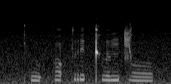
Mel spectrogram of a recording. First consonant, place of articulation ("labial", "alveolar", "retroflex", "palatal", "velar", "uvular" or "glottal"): velar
